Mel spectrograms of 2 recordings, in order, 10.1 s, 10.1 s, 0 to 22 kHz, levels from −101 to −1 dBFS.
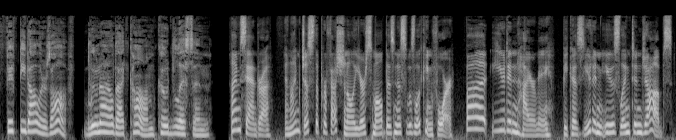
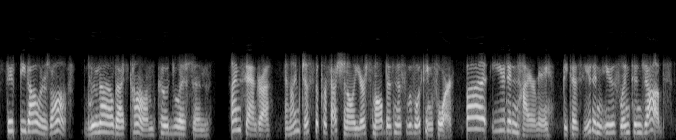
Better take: first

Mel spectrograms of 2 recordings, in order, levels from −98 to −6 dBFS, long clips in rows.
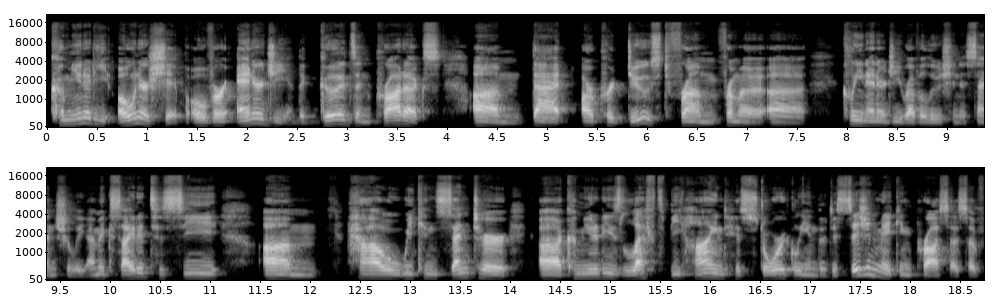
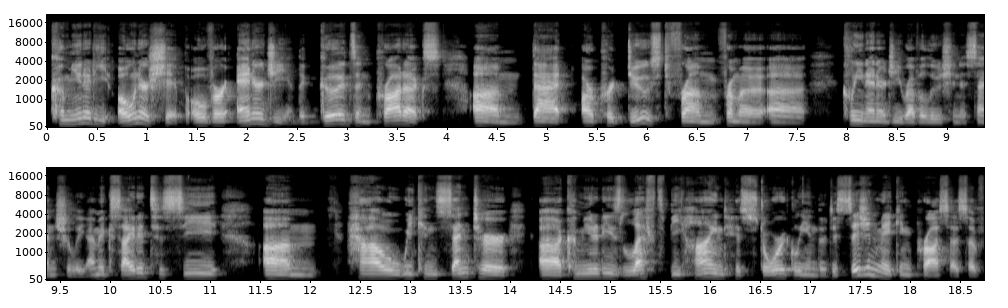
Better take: neither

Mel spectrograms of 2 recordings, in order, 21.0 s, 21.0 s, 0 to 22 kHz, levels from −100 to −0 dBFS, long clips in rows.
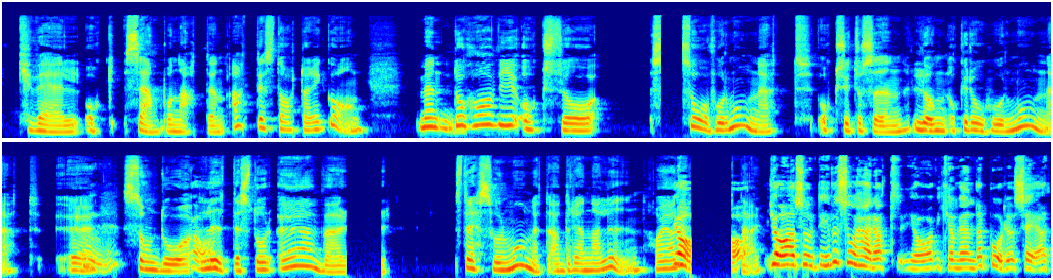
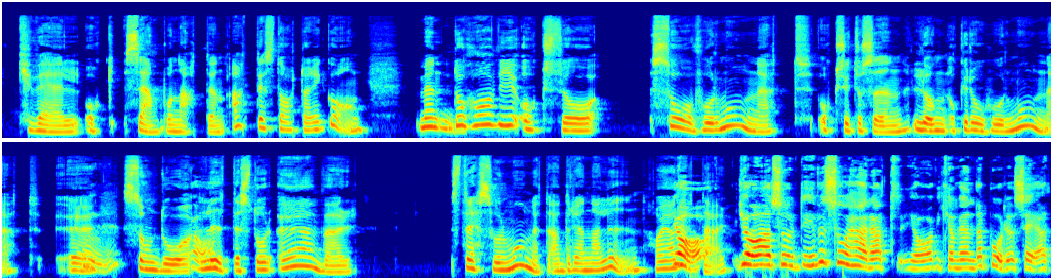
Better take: second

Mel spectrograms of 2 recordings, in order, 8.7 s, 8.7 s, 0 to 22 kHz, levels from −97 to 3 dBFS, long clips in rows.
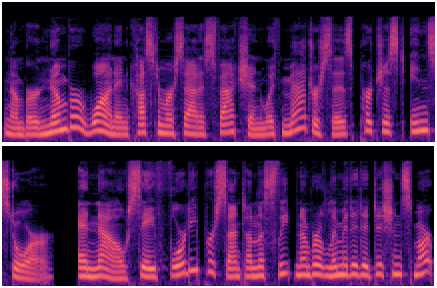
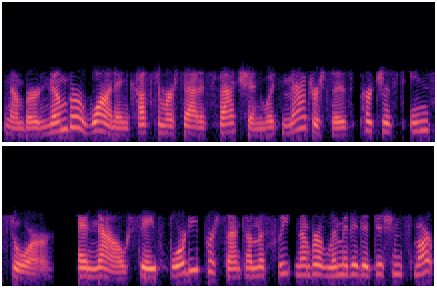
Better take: first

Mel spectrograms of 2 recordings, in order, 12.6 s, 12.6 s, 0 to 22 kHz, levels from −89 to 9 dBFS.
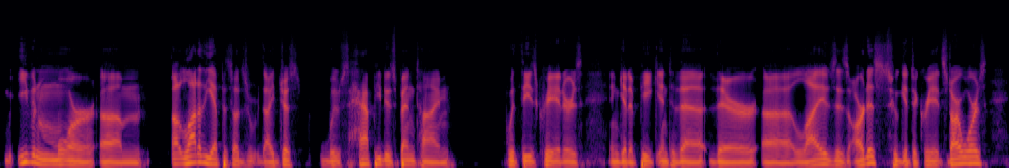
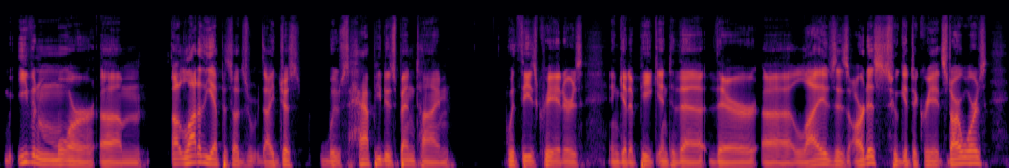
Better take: second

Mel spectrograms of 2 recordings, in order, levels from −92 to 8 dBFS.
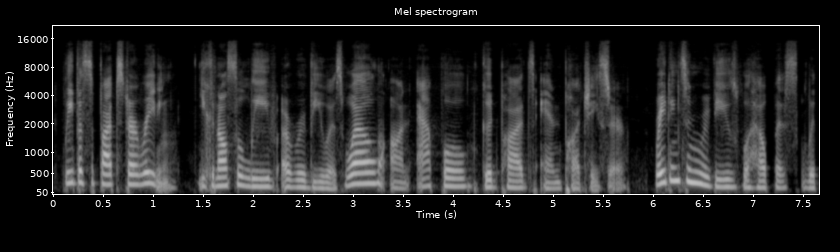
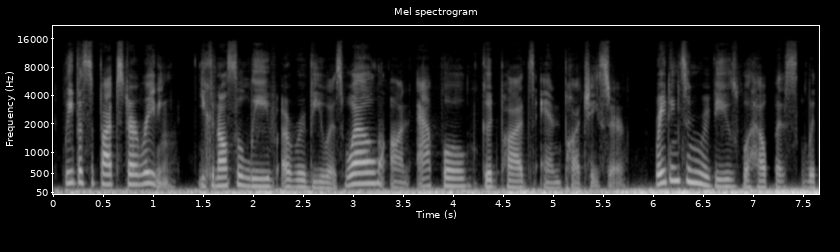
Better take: first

